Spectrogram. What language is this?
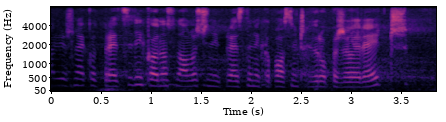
Serbian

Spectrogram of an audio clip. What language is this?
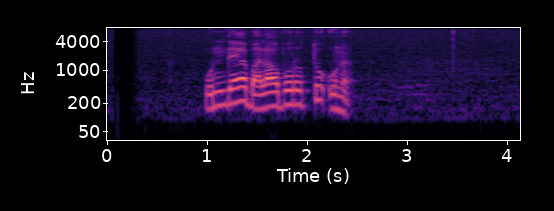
Sinhala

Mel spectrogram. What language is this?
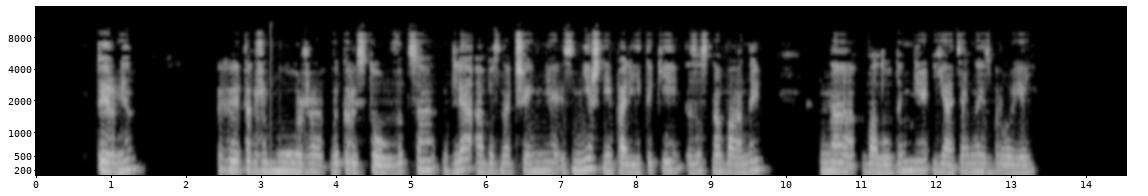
Belarusian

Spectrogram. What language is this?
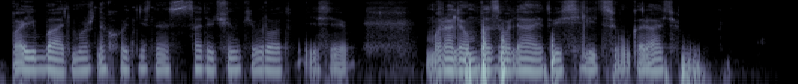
Russian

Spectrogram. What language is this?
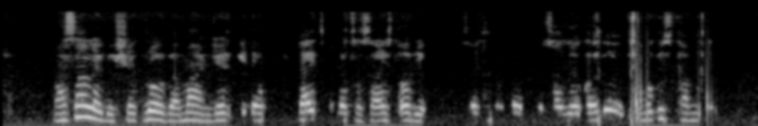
Georgian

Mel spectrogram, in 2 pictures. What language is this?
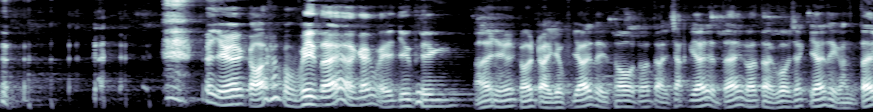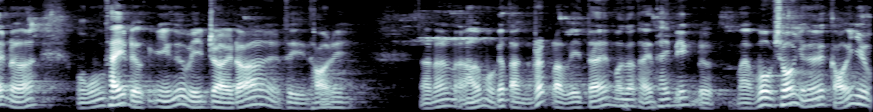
Vietnamese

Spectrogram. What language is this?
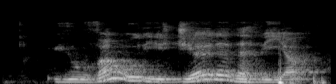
Kabyle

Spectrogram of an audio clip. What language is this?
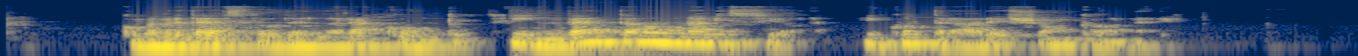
Italian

